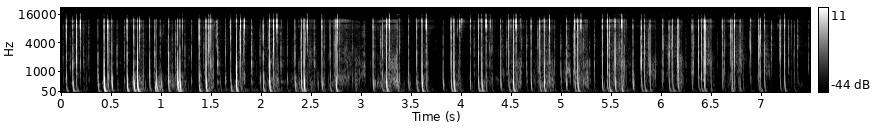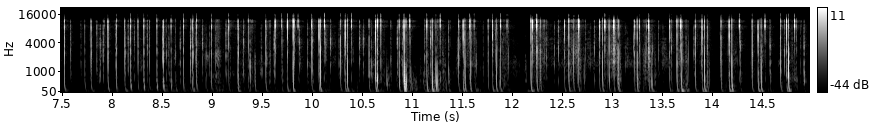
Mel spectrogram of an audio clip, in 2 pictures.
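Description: Long nails on both hands tap rapidly across the back of a tripod-mounted iPhone in a smiley-print plastic case, moving near the camera lenses. The result is a dense, continuous stream of short, dry plastic clicks with a mid-range body and bright edges, each dying out almost instantly. The taps are loudest and busiest at the start, then thin into a slightly softer, more scattered rhythm.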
